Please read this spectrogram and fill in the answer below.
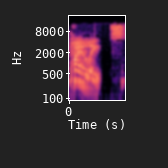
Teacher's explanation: Put the accent on the second syllable.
